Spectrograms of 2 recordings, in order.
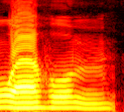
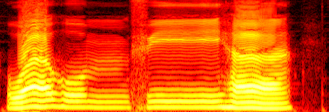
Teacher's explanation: Ah, di sini kembali salah penulisan bukan ikhfa syafawi tapi izhar syafawi. Jelas suara mimnya dan tidak boleh ditahan. Wahum fiha ya tidak boleh saktah juga misal wahum fiha enggak tapi dia langsung aja wahum fiha.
